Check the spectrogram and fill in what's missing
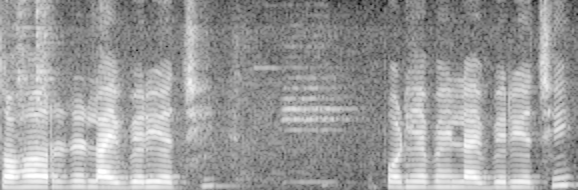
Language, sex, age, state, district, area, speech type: Odia, female, 30-45, Odisha, Jagatsinghpur, urban, spontaneous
